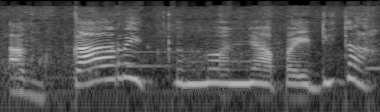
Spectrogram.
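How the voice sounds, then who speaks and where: High-voiced polite Ilocano village woman by an actress. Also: sing-song, normal speed, gravelly, slight background noise, full character voice. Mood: worried. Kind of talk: Ilocano radio drama acting. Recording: radio drama with loud music bed.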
